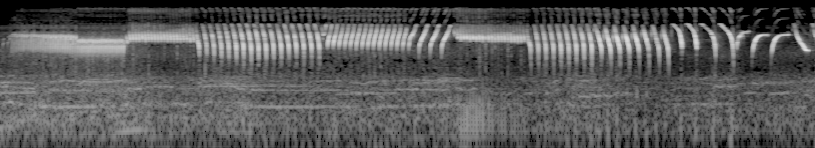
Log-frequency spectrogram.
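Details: A canary sings a loud, high, excited 'cuit cuit' lure song of sustained whistled trills and rapid repeated chirps, shifting between buzzy rolls and sweeping upward notes, meant to prompt other canaries to respond.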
